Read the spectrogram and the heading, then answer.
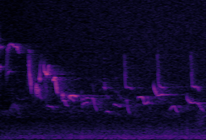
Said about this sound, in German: Jetzt haben wir übrigens ganz nah, singt hier das Rotkehlchen. Das hat eben so ein bisschen perlenden Gesang. Das da? Genau. Oh, toll. Also so leicht melancholisch perlend.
